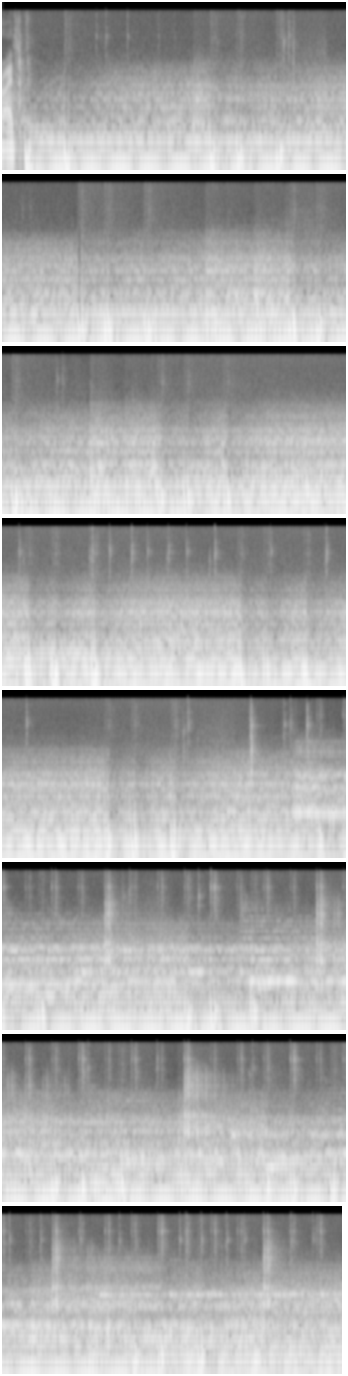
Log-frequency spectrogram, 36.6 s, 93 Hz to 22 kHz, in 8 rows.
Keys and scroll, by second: 0.1 space.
